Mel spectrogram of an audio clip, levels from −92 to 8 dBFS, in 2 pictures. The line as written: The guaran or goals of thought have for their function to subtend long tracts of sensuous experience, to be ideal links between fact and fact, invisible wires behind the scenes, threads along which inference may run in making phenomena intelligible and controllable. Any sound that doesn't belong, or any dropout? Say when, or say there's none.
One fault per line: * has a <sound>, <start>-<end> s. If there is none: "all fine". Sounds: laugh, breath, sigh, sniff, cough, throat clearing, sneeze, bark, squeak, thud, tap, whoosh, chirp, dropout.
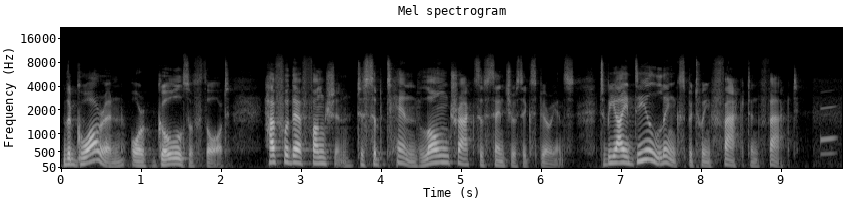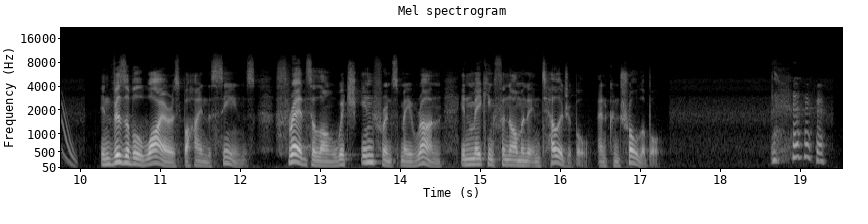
* has a chirp, 9.5-10.0 s
* has a laugh, 18.6-19.4 s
